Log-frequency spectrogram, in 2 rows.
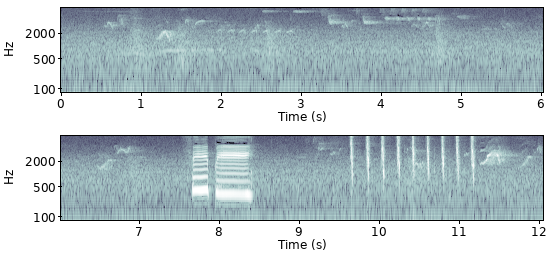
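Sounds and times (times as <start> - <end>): outdoor background hiss: 0.0 - 12.0
faint bird chirps and trills: 9.0 - 12.0.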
